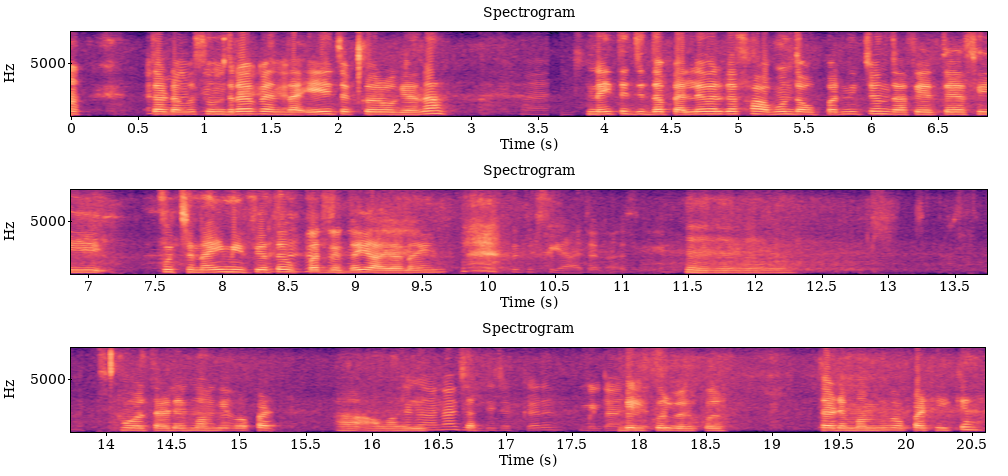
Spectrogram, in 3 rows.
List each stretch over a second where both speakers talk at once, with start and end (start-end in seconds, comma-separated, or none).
0.7-2.0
